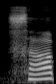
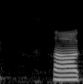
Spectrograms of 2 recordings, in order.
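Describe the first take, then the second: First: It is said with a whistling hiss. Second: It is said softly without jolt or whistle. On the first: The speaker calls it wrong. "सफ़ेरिया" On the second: The speaker calls it right. "इसको हम सा कहेंगे"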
